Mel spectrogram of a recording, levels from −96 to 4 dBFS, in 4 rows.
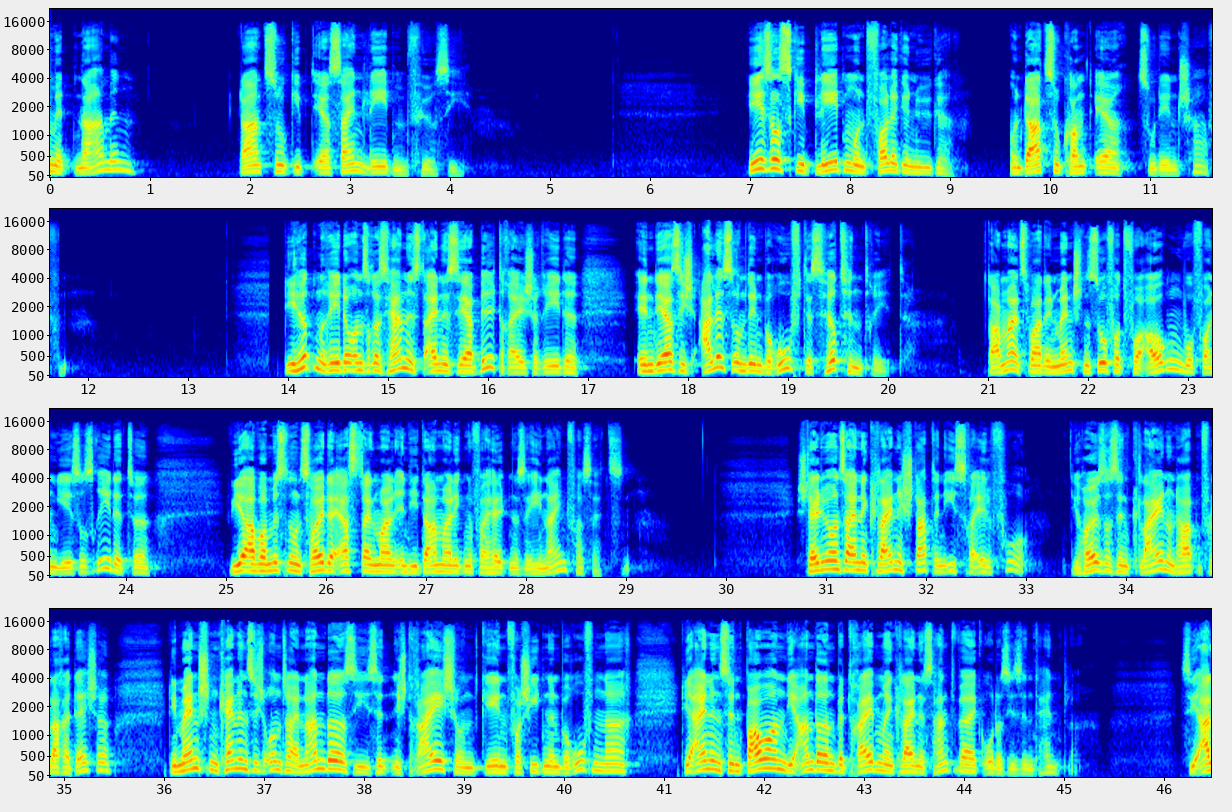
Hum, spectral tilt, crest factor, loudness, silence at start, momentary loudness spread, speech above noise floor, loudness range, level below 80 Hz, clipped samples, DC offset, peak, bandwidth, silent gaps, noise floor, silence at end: none; -4.5 dB/octave; 22 dB; -25 LUFS; 0 s; 14 LU; 57 dB; 8 LU; -70 dBFS; under 0.1%; under 0.1%; -4 dBFS; 16.5 kHz; none; -81 dBFS; 0 s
